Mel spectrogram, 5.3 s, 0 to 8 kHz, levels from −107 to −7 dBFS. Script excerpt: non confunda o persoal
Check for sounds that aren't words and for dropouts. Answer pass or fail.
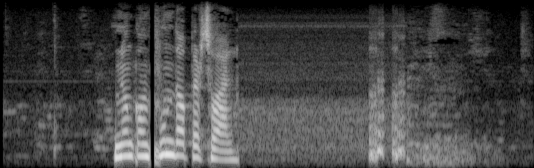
fail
